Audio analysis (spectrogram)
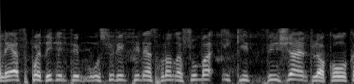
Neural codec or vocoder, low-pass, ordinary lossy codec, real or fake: codec, 16 kHz, 2 kbps, FunCodec, trained on LibriTTS, 25 frames a second; 5.4 kHz; MP3, 48 kbps; fake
